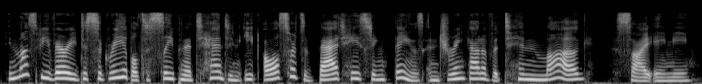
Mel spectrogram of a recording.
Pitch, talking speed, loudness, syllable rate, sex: 235 Hz, 230 wpm, -18 LUFS, 5.3 syllables/s, female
